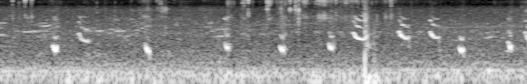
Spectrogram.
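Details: Francolin giving a steady series of short, hooked notes roughly every half second, some higher pitched, with a sharp click midway and a low hum throughout.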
